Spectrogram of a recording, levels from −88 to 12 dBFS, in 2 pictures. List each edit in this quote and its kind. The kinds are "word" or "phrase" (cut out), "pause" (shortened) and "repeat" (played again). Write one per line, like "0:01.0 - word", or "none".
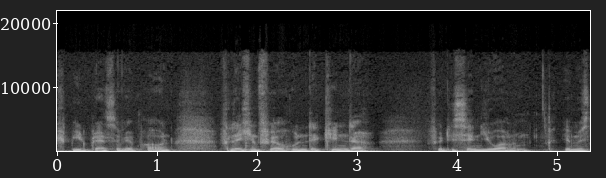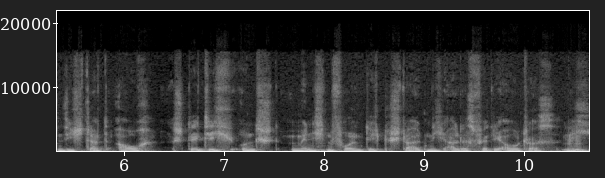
0:06.4 - pause
0:07.6 - word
